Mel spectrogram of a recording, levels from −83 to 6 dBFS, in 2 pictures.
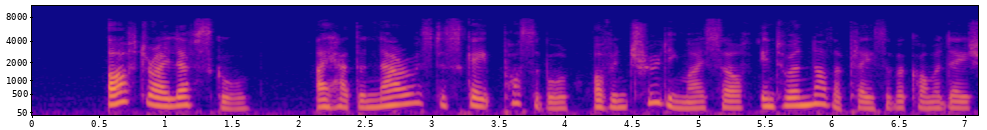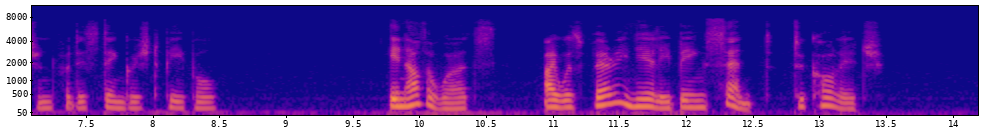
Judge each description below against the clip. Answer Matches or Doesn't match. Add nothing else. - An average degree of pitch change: Doesn't match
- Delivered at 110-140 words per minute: Matches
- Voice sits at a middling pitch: Matches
